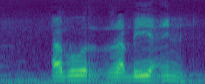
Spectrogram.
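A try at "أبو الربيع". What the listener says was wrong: ابو الربیع، الف لام نہیں آپ کو ربیع الف پر الف لام، ابو الربیع، ربیع نہیں.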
